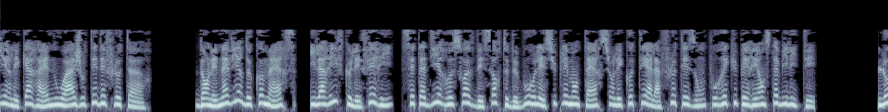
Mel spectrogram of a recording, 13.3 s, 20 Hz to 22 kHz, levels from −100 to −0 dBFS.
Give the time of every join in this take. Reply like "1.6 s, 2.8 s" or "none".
6.0 s

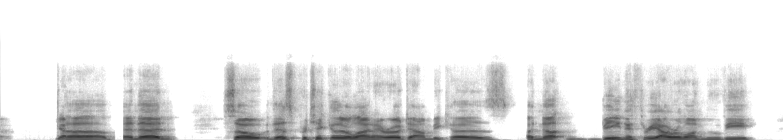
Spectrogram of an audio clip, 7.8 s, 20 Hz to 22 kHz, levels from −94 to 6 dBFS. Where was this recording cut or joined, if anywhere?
1.1 s, 5.2 s

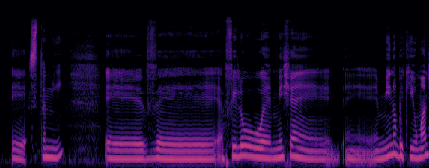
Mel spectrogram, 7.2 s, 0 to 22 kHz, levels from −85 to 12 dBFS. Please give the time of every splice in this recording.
1.1 s

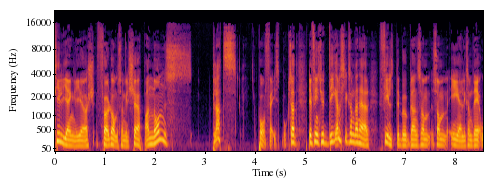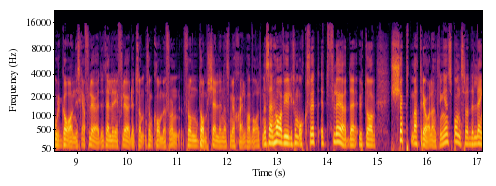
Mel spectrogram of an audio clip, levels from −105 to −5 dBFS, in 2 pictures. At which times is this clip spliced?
none

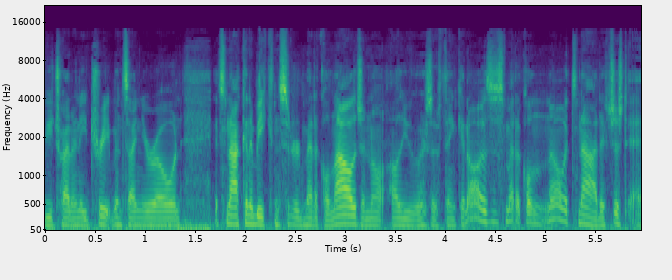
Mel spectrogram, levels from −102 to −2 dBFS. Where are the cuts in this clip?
1.6 s

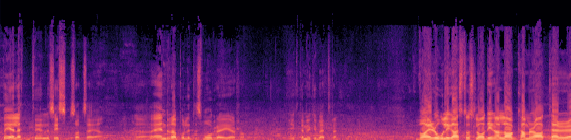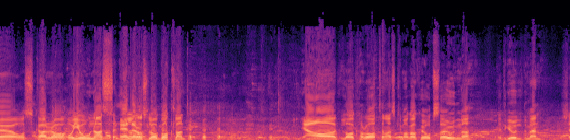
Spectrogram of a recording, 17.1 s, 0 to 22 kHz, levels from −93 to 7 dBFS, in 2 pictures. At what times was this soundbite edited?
13.6 s

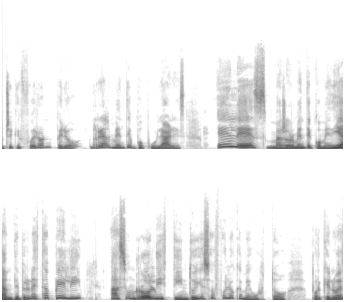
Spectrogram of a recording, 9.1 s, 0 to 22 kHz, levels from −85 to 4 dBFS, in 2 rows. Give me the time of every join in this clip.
2.7 s, 6.6 s

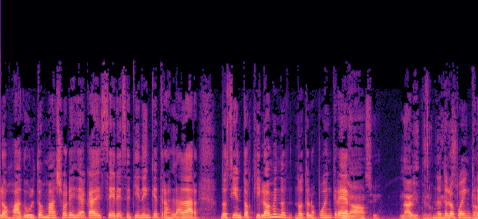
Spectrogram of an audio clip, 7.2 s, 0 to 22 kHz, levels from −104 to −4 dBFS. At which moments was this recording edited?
none

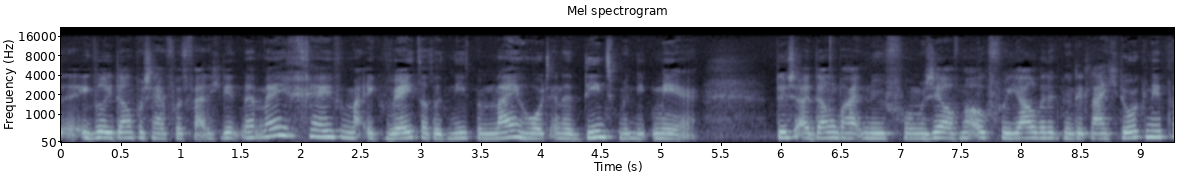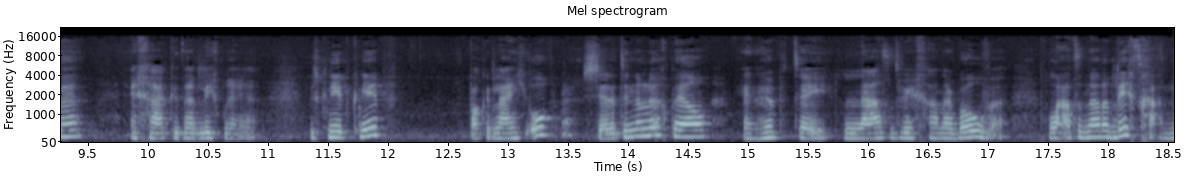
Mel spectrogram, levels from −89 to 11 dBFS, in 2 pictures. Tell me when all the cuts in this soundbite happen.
none

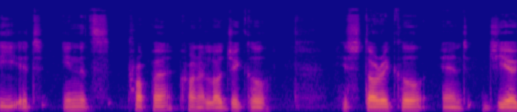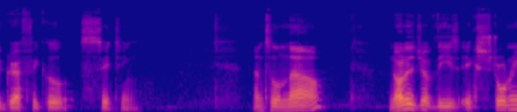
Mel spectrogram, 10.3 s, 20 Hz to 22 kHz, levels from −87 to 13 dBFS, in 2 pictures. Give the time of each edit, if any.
none

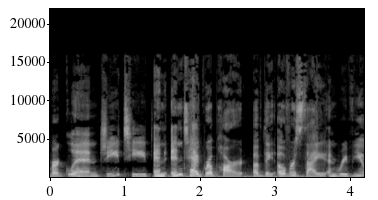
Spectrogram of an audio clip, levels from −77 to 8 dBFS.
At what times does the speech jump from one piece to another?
1.3 s

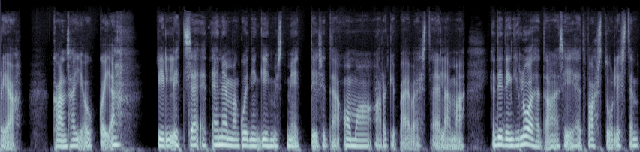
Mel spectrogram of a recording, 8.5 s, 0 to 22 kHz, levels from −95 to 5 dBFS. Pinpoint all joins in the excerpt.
none

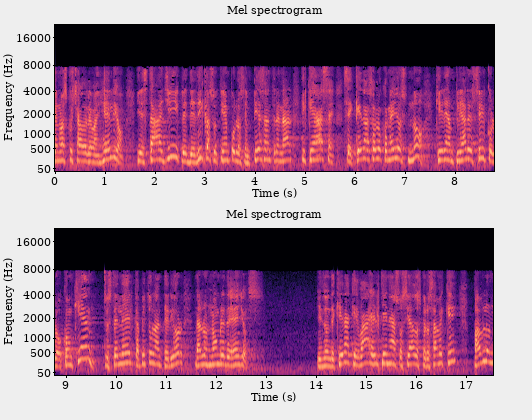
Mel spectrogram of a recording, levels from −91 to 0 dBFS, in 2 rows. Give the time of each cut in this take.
2.5 s, 9.8 s

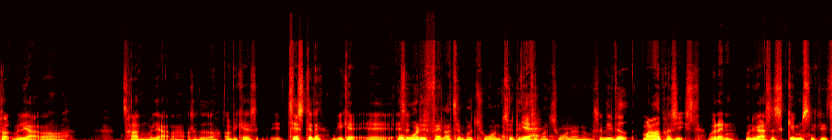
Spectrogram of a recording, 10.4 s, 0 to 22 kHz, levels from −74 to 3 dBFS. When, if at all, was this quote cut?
2.8 s, 7.4 s

